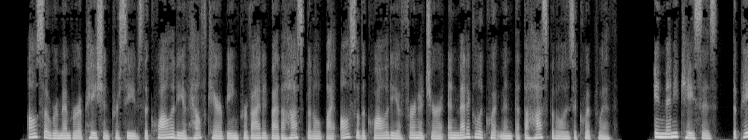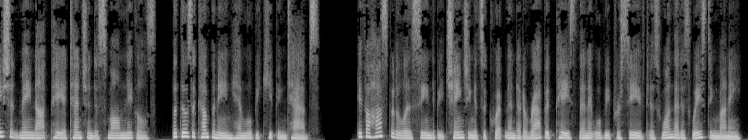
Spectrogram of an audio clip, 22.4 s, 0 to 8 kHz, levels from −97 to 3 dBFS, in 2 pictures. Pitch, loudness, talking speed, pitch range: 135 Hz, -25 LUFS, 200 wpm, 130-150 Hz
